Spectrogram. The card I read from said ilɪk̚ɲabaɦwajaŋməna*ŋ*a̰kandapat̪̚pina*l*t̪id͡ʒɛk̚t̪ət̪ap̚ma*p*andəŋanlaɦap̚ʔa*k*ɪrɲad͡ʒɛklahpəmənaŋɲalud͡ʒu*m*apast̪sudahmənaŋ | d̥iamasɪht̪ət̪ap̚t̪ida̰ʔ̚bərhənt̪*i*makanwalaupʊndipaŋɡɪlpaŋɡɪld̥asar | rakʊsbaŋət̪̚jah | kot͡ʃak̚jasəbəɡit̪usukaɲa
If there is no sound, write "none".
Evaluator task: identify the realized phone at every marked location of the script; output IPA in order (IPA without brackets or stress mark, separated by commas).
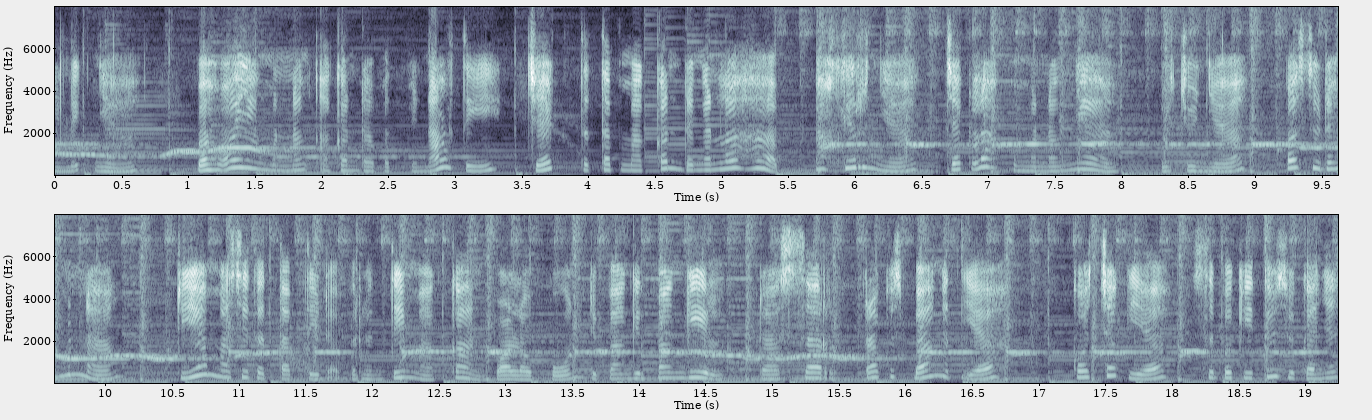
ŋ, l, k, x, ɲ, i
